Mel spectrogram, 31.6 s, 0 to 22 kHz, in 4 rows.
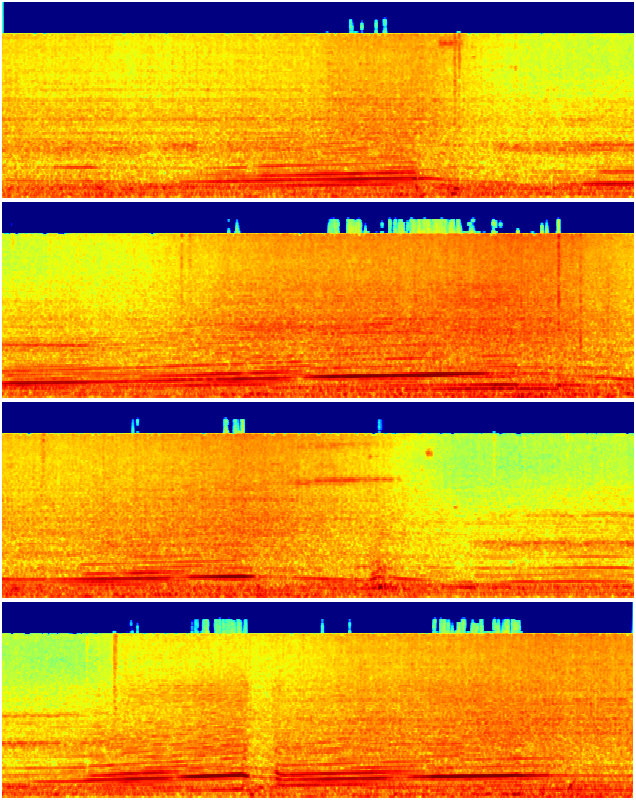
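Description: Porsche GT3's naturally aspirated flat-six engine heard from inside the cabin under hard track driving, its pitch climbing repeatedly as it accelerates and dropping back at each gear change or lift for a corner.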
